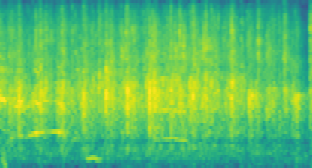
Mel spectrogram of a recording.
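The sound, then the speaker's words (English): A room full of people claps steadily in a dense, sustained wash of applause, with a few faint whistles and cheers rising over it, heard from within the crowd. “Please give a round of applause for my favorite artist.”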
